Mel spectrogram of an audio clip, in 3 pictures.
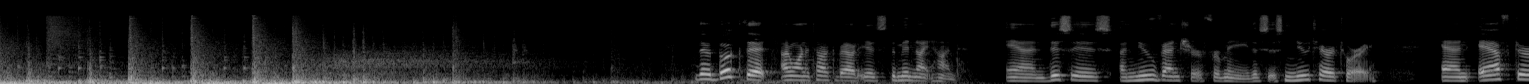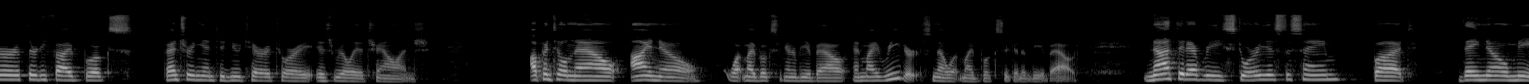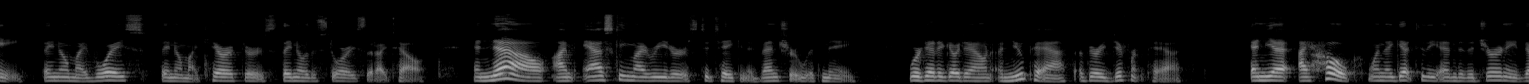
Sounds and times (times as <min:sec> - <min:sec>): Speech: 0:07.0 - 0:13.8, 0:14.4 - 0:19.6, 0:20.6 - 0:26.1, 0:26.8 - 0:34.8, 0:35.4 - 0:39.1, 0:39.7 - 0:42.4, 0:43.1 - 0:45.8.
